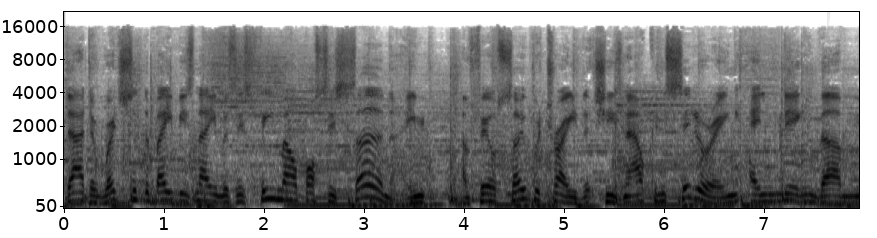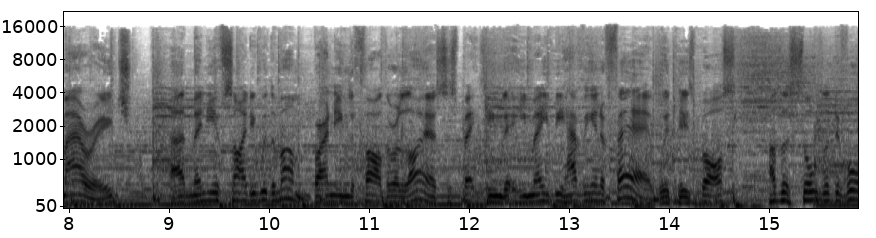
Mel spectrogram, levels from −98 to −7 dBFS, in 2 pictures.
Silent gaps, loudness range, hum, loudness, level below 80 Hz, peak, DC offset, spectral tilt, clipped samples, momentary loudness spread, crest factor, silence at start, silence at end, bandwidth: none; 1 LU; none; -12 LUFS; -20 dBFS; 0 dBFS; under 0.1%; -4.5 dB/octave; under 0.1%; 2 LU; 12 dB; 0 s; 0 s; 16.5 kHz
